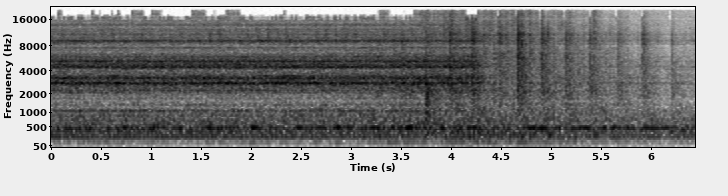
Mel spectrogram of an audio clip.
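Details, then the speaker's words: Brastemp washing machine after repair of a rubbing noise: steady, even motor hum with no rubbing or scraping; the fix was simply tightening the belt. "ó lá pessoal era só um aperto na Correia acabou o problema"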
